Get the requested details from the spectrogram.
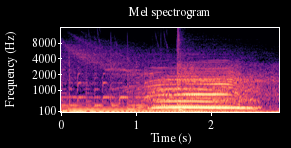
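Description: A cow moos once, loud, a drawn-out bellow that rises in pitch and holds steady for a couple of seconds before trailing off, with no one talking.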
